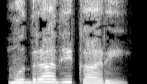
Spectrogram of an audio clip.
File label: "ಮುದ್ರಾಧಿಕಾರಿ", Kannada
